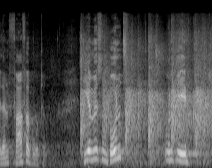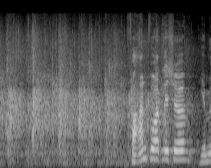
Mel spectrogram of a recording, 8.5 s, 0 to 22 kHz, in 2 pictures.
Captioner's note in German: Beifall bei der CDU und dem BÜNDNIS 90/DIE GRÜNEN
